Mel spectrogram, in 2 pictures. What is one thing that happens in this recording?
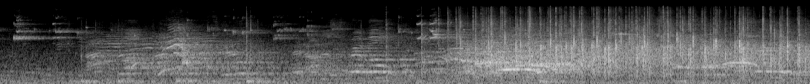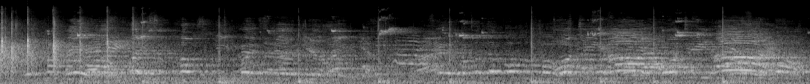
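Spectators shout and call out from the stands.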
